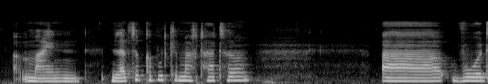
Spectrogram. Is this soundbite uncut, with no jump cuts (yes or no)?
yes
